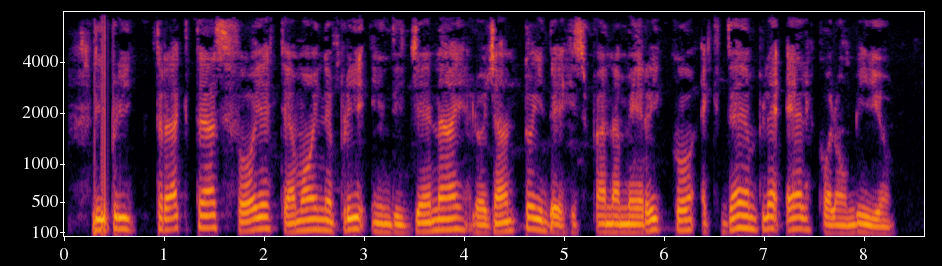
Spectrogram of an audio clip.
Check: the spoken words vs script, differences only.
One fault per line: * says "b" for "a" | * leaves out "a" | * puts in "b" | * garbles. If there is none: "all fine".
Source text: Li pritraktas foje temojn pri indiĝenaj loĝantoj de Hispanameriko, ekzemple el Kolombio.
all fine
